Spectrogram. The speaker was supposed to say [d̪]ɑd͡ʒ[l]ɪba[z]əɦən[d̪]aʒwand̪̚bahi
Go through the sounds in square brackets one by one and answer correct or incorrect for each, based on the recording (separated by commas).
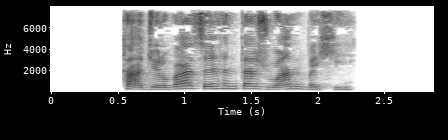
incorrect, incorrect, correct, incorrect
